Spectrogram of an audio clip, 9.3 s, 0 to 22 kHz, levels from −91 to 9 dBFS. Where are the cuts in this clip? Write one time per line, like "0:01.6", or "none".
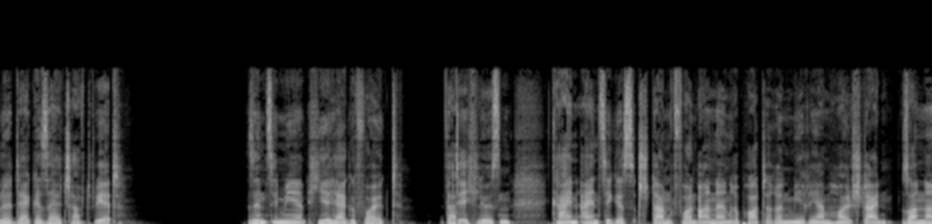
0:00.9
0:03.0
0:04.6
0:06.4
0:07.0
